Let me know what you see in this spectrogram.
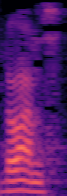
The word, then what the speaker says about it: Worms: I know it looks like Diet of Worms in English, but it's pronounced Worms. It's a town in Germany.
